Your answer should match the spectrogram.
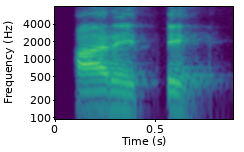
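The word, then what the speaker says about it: Arete: Aret sin H. ¿Cómo se pronuncia?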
